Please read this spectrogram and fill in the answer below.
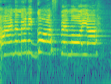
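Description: A girl's high voice singing three held notes in a row, with short breaks between them.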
